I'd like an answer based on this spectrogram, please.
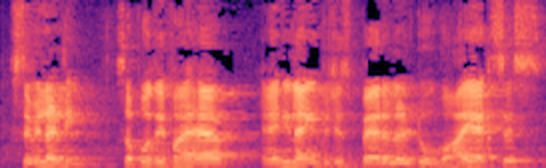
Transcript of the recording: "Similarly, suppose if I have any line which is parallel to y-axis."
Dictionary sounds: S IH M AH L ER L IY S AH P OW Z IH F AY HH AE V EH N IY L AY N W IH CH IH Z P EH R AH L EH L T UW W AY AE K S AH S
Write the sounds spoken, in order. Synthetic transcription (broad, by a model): S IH M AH L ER L IY S AH P OW Z IH F AY HH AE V EH N IY L AY N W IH CH IH Z P EH R AH L EH L T UW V AY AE K S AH S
